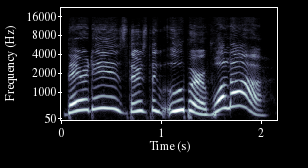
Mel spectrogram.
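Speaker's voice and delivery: high, loud showy exclamations; excited mock announcing. Traveler announcing the Uber has come, loud excited mimicry. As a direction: announce each thing like a grand reveal. Mimicking constant voilas on the trip.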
